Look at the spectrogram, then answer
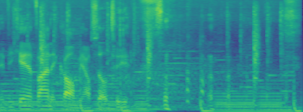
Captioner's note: laughs; pleasant music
